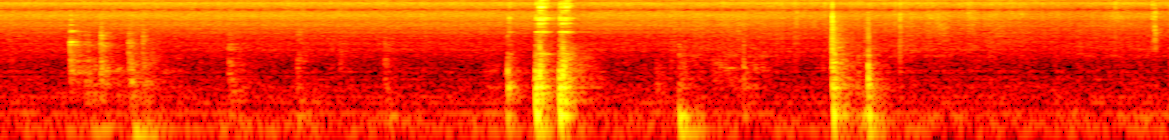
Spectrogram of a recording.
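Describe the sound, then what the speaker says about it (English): Onions cooking in leftover grease in a pan: a soft steady sizzle under scattered metal scrapes and clinks of a utensil stirring against the pan, with a few sharper knocks. "What little bit of grease I got left in here, I'm gonna cook my onions in it."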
